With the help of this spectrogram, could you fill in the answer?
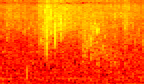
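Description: Liquid is poured from a thermos over Mr. Rigg's grave in a short, soft splashing trickle, peaking briefly in the middle, over a low steady background hum. No one speaks.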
